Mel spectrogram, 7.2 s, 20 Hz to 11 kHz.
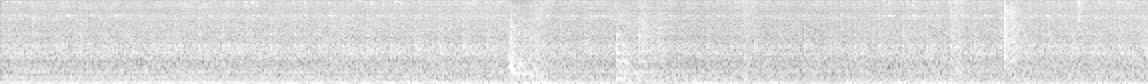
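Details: BMW E30 316 with the M40 petrol engine, first start after about 18 months, once the fuel pump was confirmed running: catches and settles into a steady, even low idle with a few throttle blips.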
